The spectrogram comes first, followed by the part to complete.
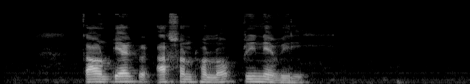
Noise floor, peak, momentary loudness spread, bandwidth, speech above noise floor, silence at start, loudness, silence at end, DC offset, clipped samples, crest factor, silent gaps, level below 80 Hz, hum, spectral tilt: -62 dBFS; -6 dBFS; 8 LU; 11.5 kHz; 39 dB; 0.85 s; -24 LUFS; 1.6 s; under 0.1%; under 0.1%; 22 dB; none; -54 dBFS; none; -6.5 dB/octave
